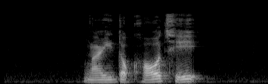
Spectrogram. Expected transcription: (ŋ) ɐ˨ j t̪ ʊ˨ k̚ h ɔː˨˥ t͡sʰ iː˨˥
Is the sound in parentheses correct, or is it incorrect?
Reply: correct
